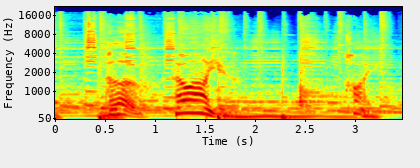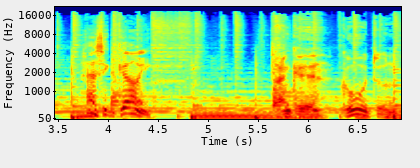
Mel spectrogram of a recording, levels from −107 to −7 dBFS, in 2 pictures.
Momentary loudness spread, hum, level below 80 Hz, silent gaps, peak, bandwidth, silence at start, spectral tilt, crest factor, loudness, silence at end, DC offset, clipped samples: 8 LU; none; -24 dBFS; none; 0 dBFS; 19 kHz; 0 s; -5.5 dB/octave; 14 dB; -15 LUFS; 0 s; under 0.1%; under 0.1%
